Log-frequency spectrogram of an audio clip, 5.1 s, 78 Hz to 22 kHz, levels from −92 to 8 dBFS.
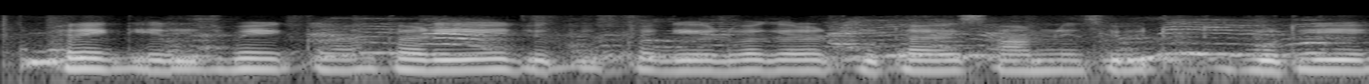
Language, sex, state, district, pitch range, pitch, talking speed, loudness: Hindi, female, Uttar Pradesh, Jyotiba Phule Nagar, 195-215 Hz, 200 Hz, 235 wpm, -19 LUFS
